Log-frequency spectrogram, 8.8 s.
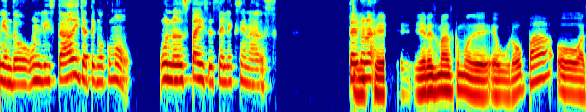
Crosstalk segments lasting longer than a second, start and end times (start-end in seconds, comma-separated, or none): none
